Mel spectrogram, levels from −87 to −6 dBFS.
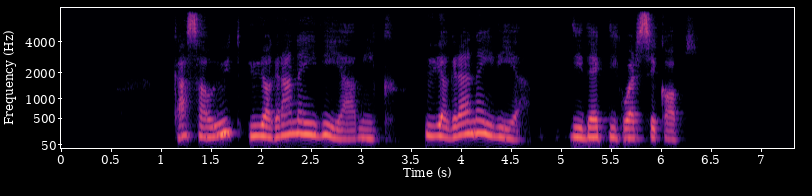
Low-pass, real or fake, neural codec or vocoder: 7.2 kHz; fake; codec, 24 kHz, 0.9 kbps, DualCodec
